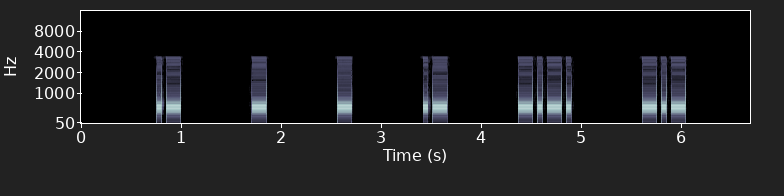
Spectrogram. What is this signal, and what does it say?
Morse code, heard as a keyed tone, about 25 wpm, spaced as for 10 wpm, 550 Hz. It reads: ATTACK
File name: podcast / News headlines-1x-25x10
